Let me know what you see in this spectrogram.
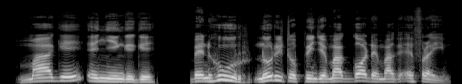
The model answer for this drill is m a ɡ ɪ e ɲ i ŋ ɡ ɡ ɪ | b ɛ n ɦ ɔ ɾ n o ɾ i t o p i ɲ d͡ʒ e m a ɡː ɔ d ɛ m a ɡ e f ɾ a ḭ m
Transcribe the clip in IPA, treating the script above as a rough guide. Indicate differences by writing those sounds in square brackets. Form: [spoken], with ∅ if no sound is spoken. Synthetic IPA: m a ɡ ɪ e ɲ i ŋ ɡ ɡ ɪ | b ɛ n ɦ [u] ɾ n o ɾ i t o p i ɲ d͡ʒ e m a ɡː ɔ d ɛ m a ɡ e f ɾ a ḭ m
